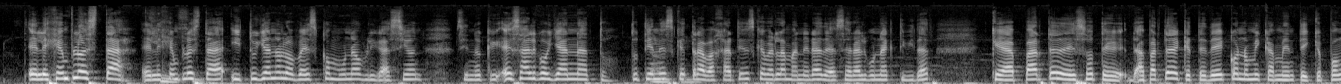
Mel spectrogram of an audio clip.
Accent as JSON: {"language": "Spanish", "town": "Ozumba", "region": "State of Mexico", "country": "Mexico", "tie": "born or raised there", "lives_now": "Amecameca, Mexico", "said": "Vivo aquí en Amecameca, pero no soy originaria de Amecameca, soy originaria de Ozumba."}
